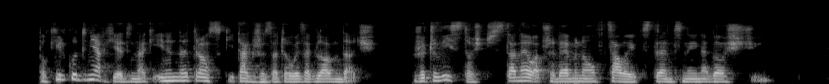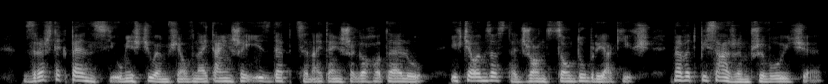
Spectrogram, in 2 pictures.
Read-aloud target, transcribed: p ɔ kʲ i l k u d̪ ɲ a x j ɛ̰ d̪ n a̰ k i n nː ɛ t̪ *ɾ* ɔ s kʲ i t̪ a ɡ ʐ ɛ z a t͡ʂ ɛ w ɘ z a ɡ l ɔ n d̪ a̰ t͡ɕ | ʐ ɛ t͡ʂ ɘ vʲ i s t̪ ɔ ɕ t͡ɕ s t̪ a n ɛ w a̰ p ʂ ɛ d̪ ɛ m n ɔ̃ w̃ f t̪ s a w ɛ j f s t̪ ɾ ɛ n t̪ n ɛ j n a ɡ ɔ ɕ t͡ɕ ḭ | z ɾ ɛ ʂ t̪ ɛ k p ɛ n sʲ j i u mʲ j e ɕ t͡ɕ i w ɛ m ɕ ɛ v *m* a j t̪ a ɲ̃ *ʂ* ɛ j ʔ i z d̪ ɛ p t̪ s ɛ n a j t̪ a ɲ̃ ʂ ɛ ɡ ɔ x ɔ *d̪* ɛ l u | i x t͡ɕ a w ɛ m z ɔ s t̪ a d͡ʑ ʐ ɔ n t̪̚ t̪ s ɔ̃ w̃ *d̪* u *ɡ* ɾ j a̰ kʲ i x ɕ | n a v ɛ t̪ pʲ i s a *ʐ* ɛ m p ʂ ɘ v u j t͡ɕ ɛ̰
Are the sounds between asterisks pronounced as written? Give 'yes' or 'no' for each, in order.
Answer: yes, no, yes, no, yes, no, yes

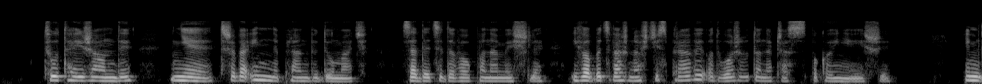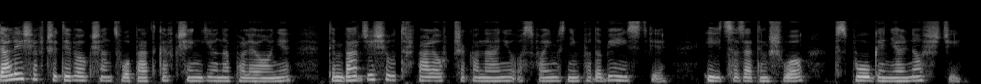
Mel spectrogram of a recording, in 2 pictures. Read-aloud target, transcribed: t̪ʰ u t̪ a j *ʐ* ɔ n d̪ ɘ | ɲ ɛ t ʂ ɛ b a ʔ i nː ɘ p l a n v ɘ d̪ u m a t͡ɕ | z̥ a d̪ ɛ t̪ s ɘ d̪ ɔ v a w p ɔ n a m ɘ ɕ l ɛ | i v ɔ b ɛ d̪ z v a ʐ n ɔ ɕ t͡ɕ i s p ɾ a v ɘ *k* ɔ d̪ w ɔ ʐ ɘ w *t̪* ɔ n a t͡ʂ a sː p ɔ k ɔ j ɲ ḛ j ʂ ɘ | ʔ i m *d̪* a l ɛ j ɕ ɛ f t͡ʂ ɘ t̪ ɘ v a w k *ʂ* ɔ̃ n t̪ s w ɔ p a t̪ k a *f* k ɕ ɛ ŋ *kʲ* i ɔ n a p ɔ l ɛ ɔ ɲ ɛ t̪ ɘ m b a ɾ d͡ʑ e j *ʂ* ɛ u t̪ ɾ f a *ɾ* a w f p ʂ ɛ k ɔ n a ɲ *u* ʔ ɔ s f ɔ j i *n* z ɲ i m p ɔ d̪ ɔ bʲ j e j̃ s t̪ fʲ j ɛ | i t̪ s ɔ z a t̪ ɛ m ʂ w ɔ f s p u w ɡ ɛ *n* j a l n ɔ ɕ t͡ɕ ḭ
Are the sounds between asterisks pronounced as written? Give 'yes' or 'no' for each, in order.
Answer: yes, no, yes, yes, no, yes, no, no, no, yes, no, no

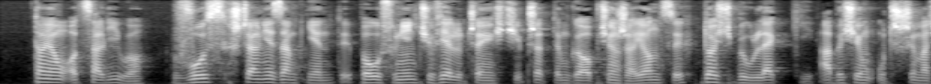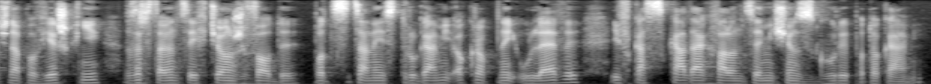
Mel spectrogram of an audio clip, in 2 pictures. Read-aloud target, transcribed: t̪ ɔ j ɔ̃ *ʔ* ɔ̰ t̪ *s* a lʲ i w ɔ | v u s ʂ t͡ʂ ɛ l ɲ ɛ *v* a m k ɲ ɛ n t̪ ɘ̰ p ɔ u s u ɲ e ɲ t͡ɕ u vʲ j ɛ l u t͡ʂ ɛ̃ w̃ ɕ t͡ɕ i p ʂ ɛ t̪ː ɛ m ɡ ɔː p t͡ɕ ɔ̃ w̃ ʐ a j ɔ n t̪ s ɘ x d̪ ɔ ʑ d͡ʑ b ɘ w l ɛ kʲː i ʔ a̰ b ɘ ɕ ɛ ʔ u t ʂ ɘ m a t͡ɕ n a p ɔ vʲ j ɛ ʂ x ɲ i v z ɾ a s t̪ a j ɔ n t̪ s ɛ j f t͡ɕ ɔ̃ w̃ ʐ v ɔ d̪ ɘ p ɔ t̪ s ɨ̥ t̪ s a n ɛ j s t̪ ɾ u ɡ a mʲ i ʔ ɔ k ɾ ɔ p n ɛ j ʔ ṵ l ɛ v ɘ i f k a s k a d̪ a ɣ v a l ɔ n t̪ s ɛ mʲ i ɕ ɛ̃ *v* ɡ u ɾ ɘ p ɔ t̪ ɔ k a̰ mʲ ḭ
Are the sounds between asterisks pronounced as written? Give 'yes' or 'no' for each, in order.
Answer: yes, yes, no, no

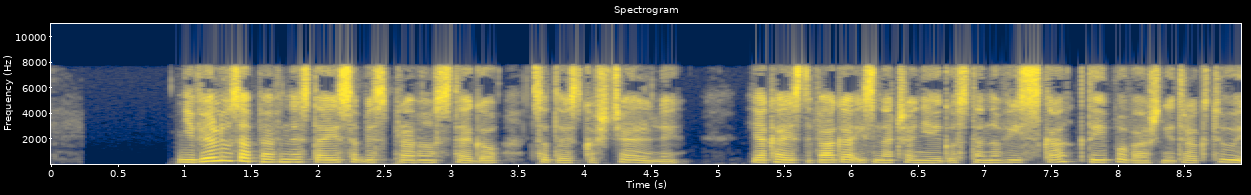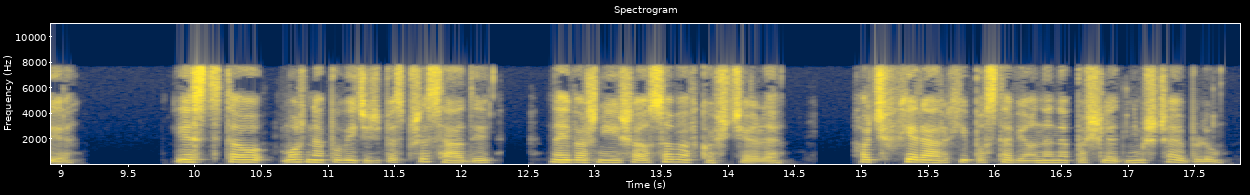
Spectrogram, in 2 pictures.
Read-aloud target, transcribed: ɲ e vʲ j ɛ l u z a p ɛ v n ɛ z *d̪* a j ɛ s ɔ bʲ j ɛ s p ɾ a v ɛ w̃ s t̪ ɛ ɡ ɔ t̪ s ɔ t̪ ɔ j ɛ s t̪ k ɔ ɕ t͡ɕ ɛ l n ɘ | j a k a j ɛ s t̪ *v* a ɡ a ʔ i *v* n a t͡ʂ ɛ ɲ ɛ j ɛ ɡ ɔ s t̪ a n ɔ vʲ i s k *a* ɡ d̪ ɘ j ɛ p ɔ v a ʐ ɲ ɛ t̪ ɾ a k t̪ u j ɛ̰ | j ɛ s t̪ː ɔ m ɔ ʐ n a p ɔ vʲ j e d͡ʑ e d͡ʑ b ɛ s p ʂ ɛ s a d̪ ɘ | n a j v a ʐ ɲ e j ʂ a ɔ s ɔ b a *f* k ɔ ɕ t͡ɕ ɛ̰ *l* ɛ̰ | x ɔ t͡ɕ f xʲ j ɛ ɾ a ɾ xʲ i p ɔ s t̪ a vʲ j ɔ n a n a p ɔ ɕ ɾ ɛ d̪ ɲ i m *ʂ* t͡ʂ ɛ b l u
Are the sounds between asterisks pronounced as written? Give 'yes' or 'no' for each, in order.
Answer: yes, yes, no, yes, yes, yes, yes

